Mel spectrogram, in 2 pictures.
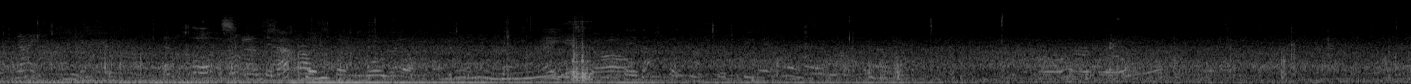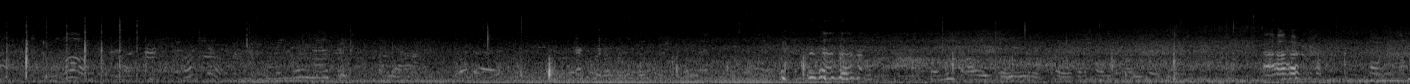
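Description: A horse's hooves thud softly on dirt at a steady trot.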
